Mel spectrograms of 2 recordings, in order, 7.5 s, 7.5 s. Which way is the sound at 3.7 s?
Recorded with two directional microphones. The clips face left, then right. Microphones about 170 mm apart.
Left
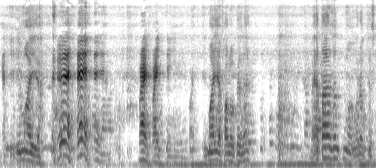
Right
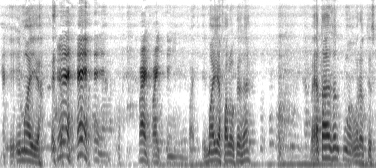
65° right (ahead or behind).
